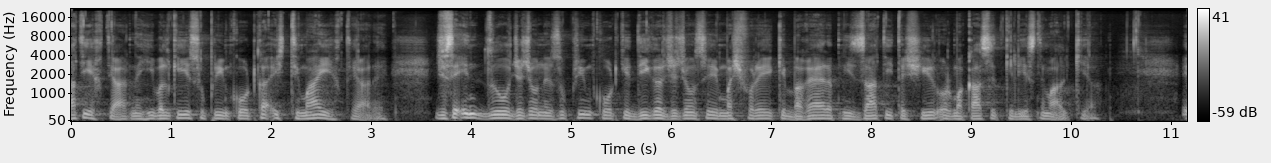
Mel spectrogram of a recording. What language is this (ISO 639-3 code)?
urd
